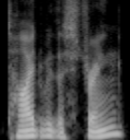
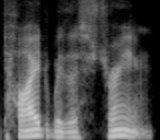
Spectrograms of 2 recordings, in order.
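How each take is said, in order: First: Slow TIED, rising on STRING; puzzled questioning echo. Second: Said in the usual way. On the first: Real, not acted.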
